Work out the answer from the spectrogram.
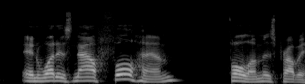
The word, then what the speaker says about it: Fulham: the Stamford Bridge in what is now Fulham Fulham is probably how you say it adjacent to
